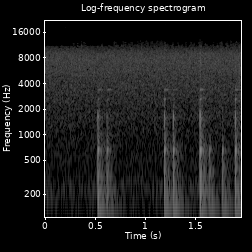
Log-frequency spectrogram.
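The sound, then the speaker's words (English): A beer bottle taps and clinks against a drinking glass several times in quick, uneven pairs as it is rested on the glass while pouring, fairly light, with no one talking. “As you can tell, as I rested the bottle on the glass like that.”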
